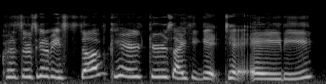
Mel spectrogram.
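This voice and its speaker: A woman's voice: very high voice, normal speed, dry recording. A woman in her twenties casually thinking aloud as she rambles through commentary on a video game. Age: 20s. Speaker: gaming video creator.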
